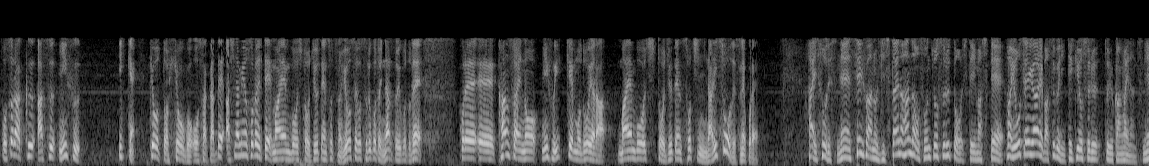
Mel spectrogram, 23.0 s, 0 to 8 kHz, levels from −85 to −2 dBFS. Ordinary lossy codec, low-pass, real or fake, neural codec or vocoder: AAC, 16 kbps; 7.2 kHz; real; none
